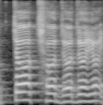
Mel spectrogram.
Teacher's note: च वर्ग जो है वो तालव्य है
